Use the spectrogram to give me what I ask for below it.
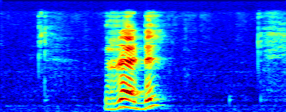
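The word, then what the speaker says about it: read: My sister has रेड, ये रीड word होता है। जब इसको सेकंड और थर्ड फॉर्म में पढ़ते हैं तो इसको रेड प्रोनाउंस करते हैं।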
